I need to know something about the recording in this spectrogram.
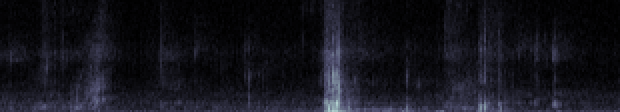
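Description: Faint rustling and crinkling of a silk saree being handled, with small clicks and one sharp, brief crackle a little past the middle.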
